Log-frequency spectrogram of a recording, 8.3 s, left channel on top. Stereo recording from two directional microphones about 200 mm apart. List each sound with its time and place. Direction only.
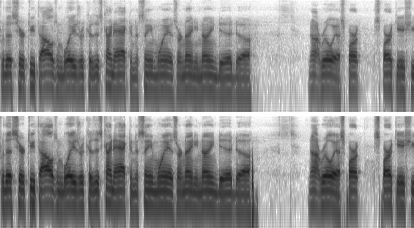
0.0 s speech: 20° right (ahead or behind)
3.7 s speech: 15° right (ahead or behind)
6.1 s speech: 30° right (ahead or behind)
7.9 s speech: 15° right (ahead or behind)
